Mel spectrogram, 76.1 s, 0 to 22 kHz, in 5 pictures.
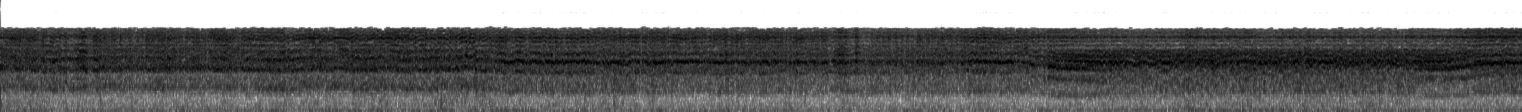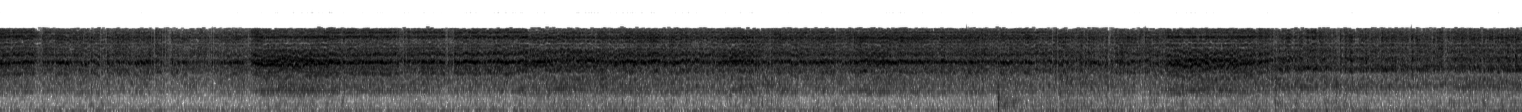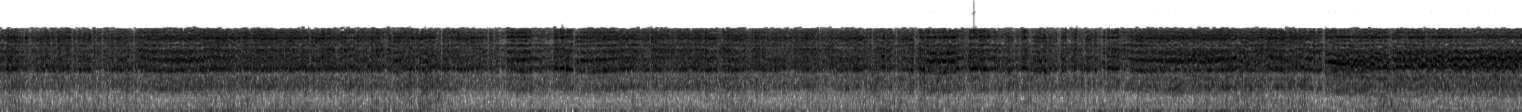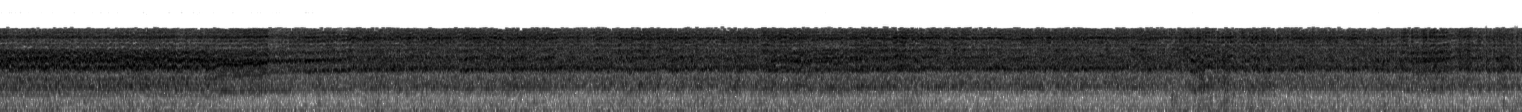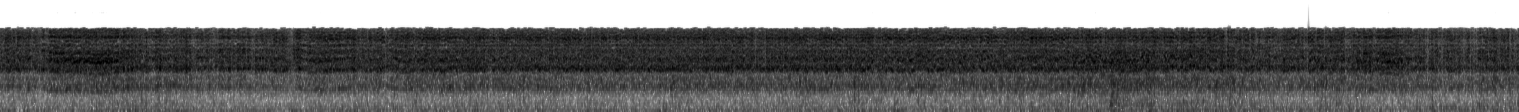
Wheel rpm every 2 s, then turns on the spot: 230, 230, 210, 200, 200, 170, 160, 190, 200, 200, 200, 200, 200, 200, 230, 240, 230, 230, 230, 230, 230, 220, 200, 190, 220, 230, 230, 230, 240, 230, 230, 230, 220, 230, 230, 230, 230, 230.
none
